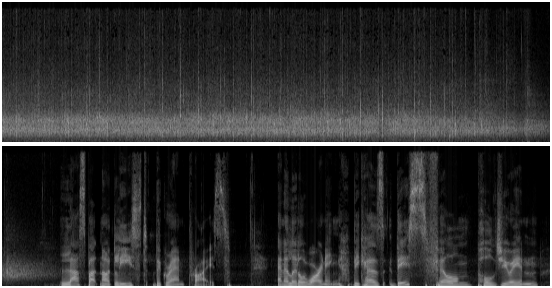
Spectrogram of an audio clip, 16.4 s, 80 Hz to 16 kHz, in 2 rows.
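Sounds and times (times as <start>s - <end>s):
large audience applause: 0.0s - 9.0s
speech: 9.1s - 16.4s.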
